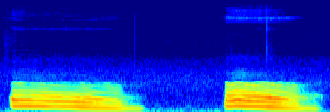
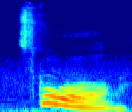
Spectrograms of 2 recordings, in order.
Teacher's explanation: To make the U sound, your lips should be tense and rounded. U, U. Your tongue should be slightly tense and high toward the back of your mouth. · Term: U vowel sound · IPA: /u/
